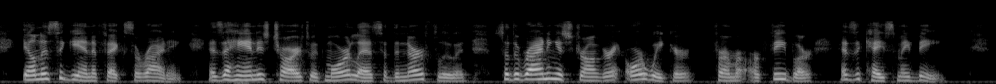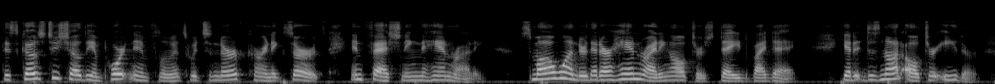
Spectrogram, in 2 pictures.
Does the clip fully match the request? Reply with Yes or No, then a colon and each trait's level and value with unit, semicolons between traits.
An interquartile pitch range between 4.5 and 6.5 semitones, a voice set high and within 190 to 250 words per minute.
Yes: average, 4.9 semitones; high, 195 Hz; average, 195 wpm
